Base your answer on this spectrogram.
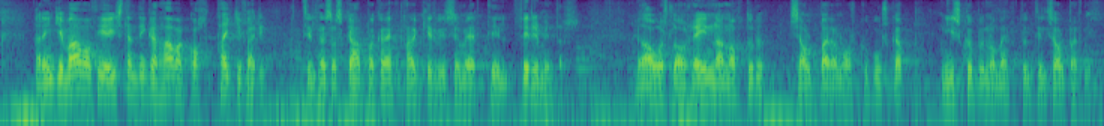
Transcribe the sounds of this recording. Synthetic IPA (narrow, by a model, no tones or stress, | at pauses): θaɾejɲcɪnvaːvawθiaðist̪lɛnt̪iŋkaɾ̥ɦaːvakɔht̪ʰːaːjcɪfajɾɪ̰t̪ʰɪlθɛsːaðskaːpakɾajn̥t̪haðcʰɪɾvɪsɛmɛɾ̥t̪ʰɪlfɪrːɪɾmɪnt̪aɾ̥ | mɛðawɛst̪laawr̥eːjnanawht̪ʏɾʏsjawlpajɾanɔ̰r̥kʏpuːskaːp | niːskœːpʏnɔɣmɛn̥t̪ʏnt̪ʰɪljawlpajɾt̪nɪ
